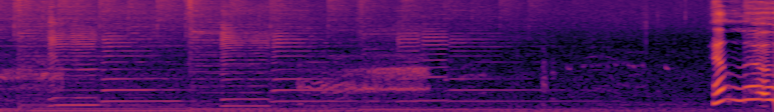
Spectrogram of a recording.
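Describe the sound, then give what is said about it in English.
A gentle tune of sustained tones plays for several seconds, then stops, and a loud chicken gives a short burst of warbling clucks; chickens kept in a summer garden in the Netherlands. “these are my chickens in my summer garden in the Netherlands”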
